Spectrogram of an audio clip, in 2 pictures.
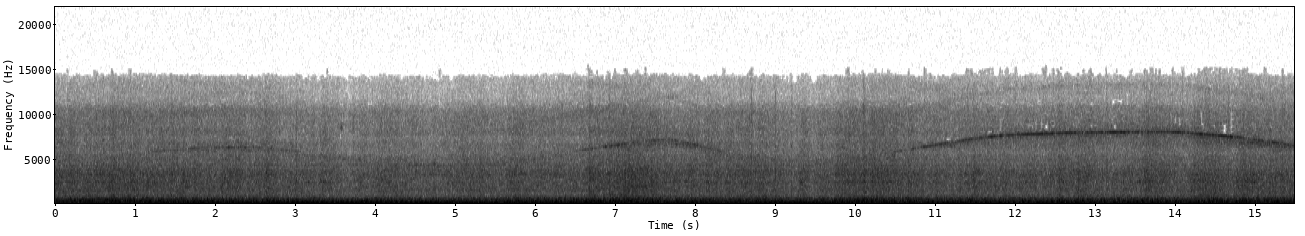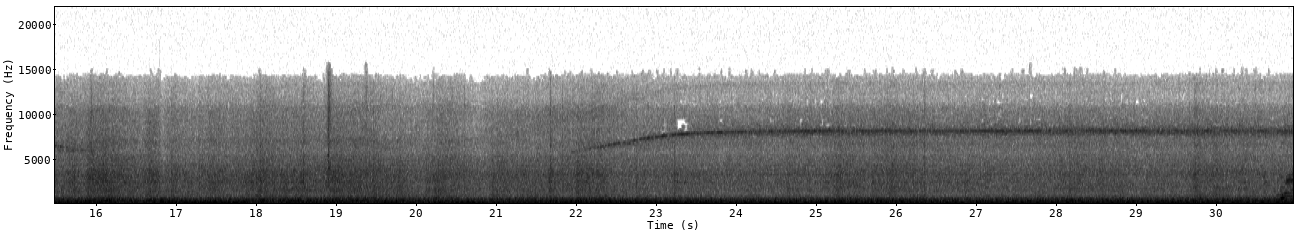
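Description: Kenworth W900 semi truck's diesel engine running steadily at highway cruising speed, a constant low drone with road noise, heard from inside the cab.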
